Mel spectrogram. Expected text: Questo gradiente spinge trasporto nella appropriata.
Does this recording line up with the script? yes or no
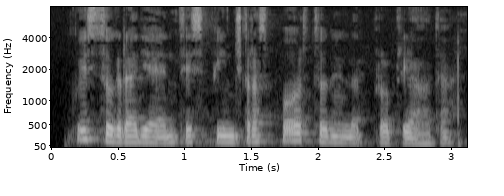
yes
